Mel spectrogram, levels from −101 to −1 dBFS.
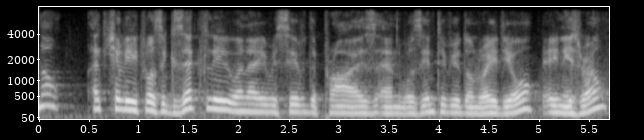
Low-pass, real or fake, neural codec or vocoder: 7.2 kHz; real; none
